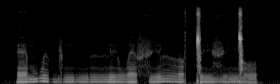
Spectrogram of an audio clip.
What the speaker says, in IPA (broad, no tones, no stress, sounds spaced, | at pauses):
ɛ m w ʉ b ʉ m y m lː y w ɛ f y lː o ǀ y v y ŋ͡ǀ o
